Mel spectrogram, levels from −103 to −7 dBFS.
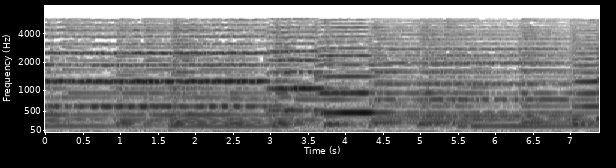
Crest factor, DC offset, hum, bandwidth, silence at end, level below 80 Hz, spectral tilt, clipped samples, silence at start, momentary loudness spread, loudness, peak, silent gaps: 14 dB; under 0.1%; none; 6 kHz; 0 s; -62 dBFS; -6 dB/octave; under 0.1%; 0 s; 13 LU; -23 LUFS; -8 dBFS; none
